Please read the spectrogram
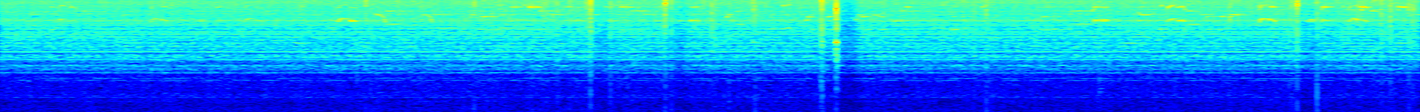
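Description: Steady high hiss, with a few light clicks and rustles from wires and electrical tape being handled.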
